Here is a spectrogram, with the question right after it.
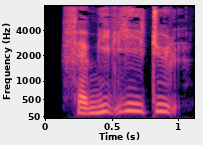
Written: familieidyl

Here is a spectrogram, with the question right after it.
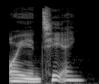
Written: orientering

